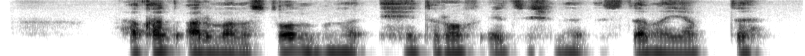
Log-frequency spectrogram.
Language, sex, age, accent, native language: Uzbek, male, 30-39, Toshkent shahri, Uzbek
